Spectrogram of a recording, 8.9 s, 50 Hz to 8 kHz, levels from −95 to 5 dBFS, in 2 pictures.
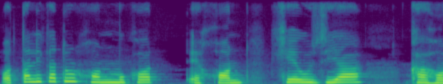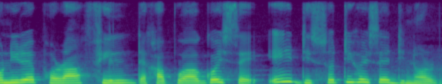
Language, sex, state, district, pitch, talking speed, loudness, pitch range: Assamese, female, Assam, Kamrup Metropolitan, 245 Hz, 95 wpm, -16 LUFS, 215-255 Hz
